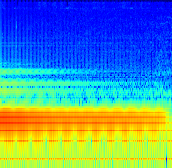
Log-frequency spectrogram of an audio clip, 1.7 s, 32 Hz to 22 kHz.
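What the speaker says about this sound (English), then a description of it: "take our 3rd finger and put it on the 6th string of the 5th fret and press down, and you'll sound like this." A guitar's sixth string, pressed at the fifth fret, rings out as one clear, sustained note that fades slowly before being cut short.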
